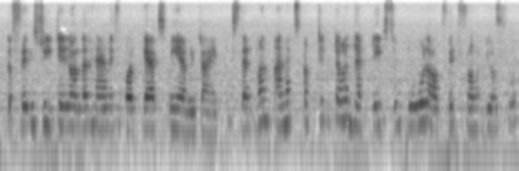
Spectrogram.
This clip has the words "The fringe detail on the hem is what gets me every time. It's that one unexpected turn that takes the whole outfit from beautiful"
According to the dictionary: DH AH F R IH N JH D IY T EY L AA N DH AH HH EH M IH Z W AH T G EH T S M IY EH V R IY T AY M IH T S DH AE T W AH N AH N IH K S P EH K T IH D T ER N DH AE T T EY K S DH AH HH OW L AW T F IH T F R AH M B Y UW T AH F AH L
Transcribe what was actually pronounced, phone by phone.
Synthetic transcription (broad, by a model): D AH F R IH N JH D IY T EY L AA N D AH HH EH M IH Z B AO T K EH S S M IY EH V R IY T AY M IH T S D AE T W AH N AH N IH K S P EH K T IH D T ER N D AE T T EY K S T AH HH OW L AW T F IH T F R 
